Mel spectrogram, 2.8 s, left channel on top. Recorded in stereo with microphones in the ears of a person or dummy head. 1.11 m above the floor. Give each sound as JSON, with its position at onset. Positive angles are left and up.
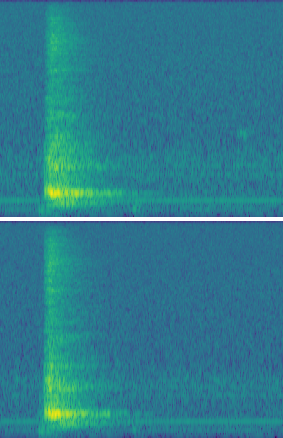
{"t": 0.4, "sound": "a whoosh", "side_deg": -50, "distance_m": 1.5}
